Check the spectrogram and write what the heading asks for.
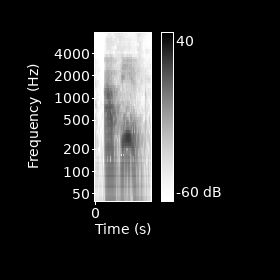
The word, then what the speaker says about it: Aviv: era chamado de mês de Aviv, ou Abib, como alguns pronunciam, o mês da primavera.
